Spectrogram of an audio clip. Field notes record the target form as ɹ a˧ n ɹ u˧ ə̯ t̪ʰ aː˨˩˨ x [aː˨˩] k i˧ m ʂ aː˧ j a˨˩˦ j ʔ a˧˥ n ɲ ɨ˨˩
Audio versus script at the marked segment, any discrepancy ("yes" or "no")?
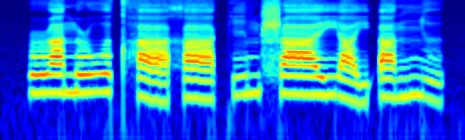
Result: no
